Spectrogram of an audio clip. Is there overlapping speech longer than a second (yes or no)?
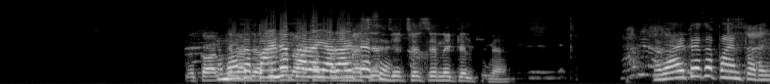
yes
